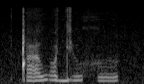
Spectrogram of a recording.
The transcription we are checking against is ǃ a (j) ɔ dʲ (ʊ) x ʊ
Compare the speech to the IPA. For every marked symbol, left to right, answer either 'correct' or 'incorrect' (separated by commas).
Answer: incorrect, incorrect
